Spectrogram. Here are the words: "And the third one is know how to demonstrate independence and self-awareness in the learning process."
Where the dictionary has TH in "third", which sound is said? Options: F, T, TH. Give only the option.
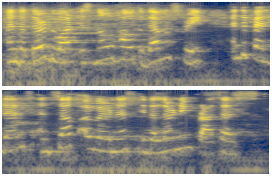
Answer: T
